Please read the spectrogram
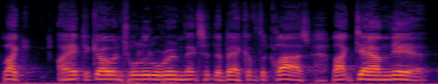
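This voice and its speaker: A man's voice: on the high side, flat delivery, a little fast, gravelly. An older man with a worn-out voice, telling a personal story to a class of children in a plain, earnest way. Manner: plain-spoken, earnest, rambling with self-corrections. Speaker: storyteller visiting a school class.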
